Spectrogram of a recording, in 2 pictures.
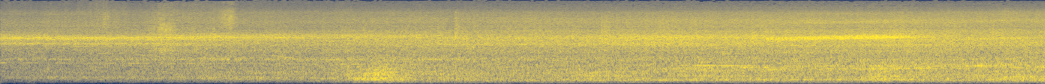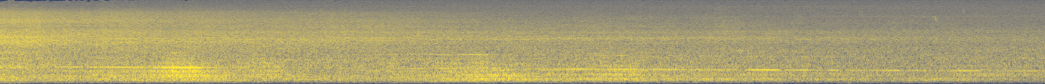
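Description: Passenger train passing: a steady rumble of wheels on rail that builds over the first few seconds and swells several times, with a faint whine slowly falling in pitch.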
